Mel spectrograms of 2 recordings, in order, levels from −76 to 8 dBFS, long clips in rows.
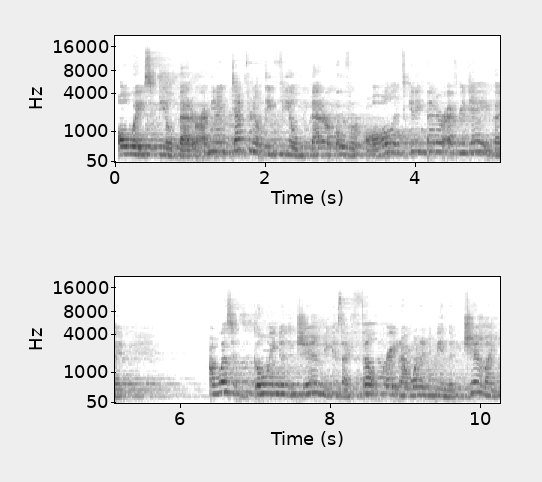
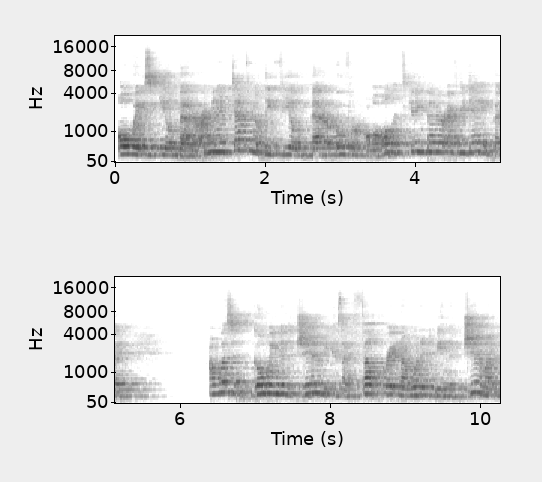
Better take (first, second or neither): first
